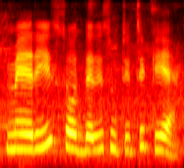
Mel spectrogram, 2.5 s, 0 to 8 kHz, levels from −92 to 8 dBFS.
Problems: none marked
